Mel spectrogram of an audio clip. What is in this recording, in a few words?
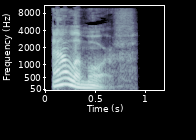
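"allomorph", British English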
